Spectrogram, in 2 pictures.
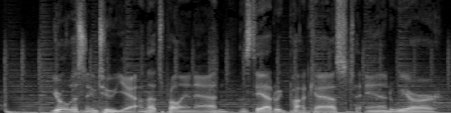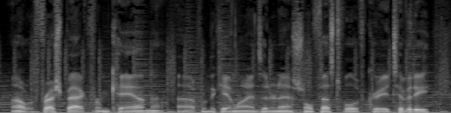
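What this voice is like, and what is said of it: Slightly hoarse voice. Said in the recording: “I'm a little hoarse. ... I had lost like most of my range of speaking voice, so I had to just lower my voice”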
